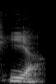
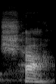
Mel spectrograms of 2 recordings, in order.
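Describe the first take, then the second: First: It is said as two separate sounds, shi-ya. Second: It is said as one merged sound, sha. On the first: The speaker calls it wrong. "হওয়ার কথা ছিল শিয়া, কিন্তু এটা শিয়া হবে না" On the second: The speaker calls it right. "এটা হবে সা"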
